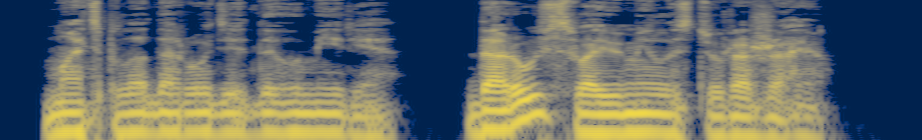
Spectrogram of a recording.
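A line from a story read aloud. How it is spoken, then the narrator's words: Whispering. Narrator (Russian): Трипта прошептал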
